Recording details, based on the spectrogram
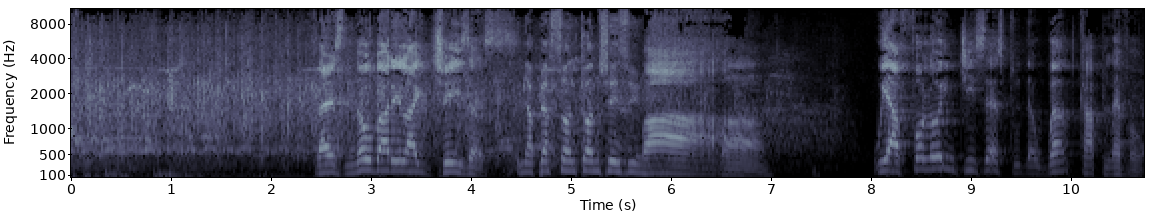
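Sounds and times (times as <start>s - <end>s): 
audience applauding: 0.0s - 7.3s
speech: 2.4s - 7.1s, 8.0s - 10.7s.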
